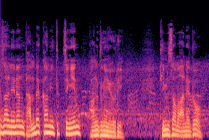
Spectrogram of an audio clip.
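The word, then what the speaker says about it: 點心: 섬 식당입니다. 우리말로는 점심이라 쓰고 광동으로는 섬이라 발음하는이 음식의 뜻은 광식간식이라는군요.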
